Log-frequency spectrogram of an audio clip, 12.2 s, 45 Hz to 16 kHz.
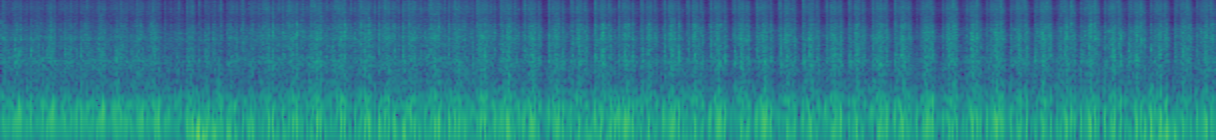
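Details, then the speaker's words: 1986 Camaro IROC-Z V8 cold start after the electronic choke, previously hardwired wide open, was adjusted; it settles into a fast, even cold idle with a steady pulsing beat and no misses or knocks. "So you can hear the car running in the background right now, and the only thing I really did to get this working with the cold start is got the electronic choke actually adjusted and set up, because prior to me touching it, it was actually hardwired wide open."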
